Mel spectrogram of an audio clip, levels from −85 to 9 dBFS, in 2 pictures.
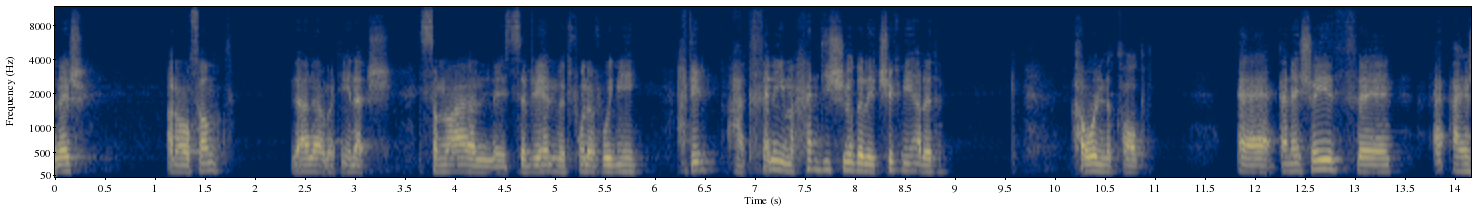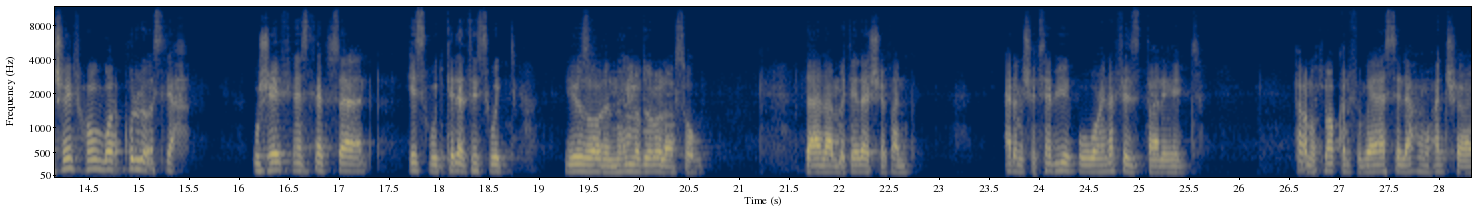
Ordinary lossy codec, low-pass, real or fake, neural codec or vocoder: none; none; fake; codec, 24 kHz, 0.9 kbps, WavTokenizer, medium music audio release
